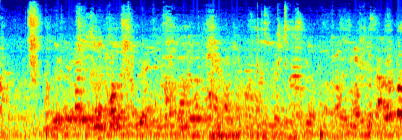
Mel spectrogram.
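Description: Indistinct chatter of several people talking at once, with a few short sharp knocks among the voices.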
